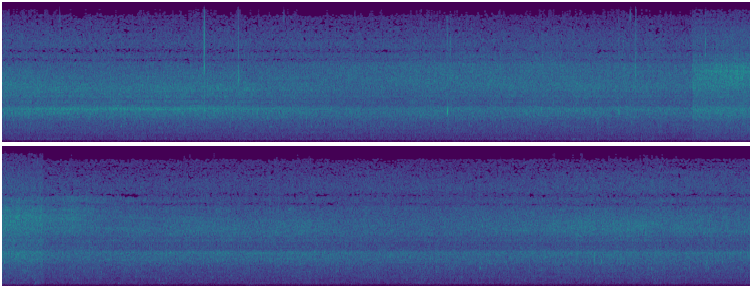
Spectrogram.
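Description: Shallow creek water running over and around a rock, a steady rushing. It gets briefly louder and brighter for about two seconds near the middle.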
